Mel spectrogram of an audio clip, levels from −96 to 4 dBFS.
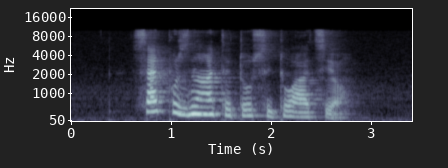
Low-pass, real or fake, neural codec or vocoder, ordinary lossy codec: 9.9 kHz; real; none; none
